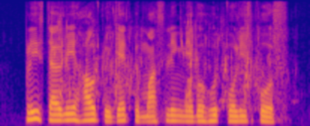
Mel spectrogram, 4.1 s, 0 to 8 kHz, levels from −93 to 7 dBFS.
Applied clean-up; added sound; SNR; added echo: none; Splash, splatter; 15 dB; none.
